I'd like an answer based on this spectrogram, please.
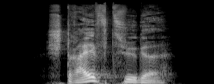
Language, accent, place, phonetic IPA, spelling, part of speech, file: German, Germany, Berlin, [ˈʃtʁaɪ̯fˌt͡syːɡə], Streifzüge, noun, De-Streifzüge.ogg
- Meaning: nominative/accusative/genitive plural of Streifzug (“ramble”)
